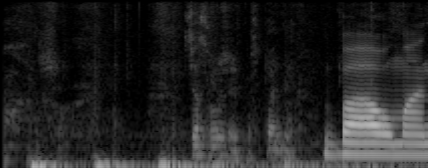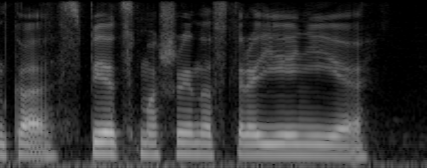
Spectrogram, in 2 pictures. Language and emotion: Russian, neutral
